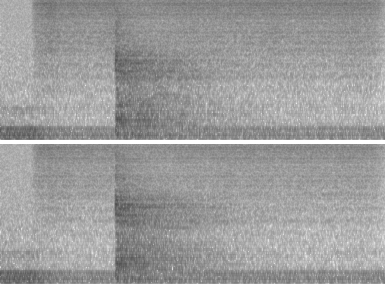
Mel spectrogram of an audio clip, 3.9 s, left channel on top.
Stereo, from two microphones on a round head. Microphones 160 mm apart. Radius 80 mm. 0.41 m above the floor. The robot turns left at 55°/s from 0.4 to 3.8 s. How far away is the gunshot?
About 4 m.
